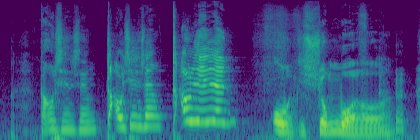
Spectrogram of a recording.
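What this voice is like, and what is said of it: Imitated mainland Chinese accent. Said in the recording (Chinese): “操着大陆的口音，高先生 ... 操着那个晶片儿，高先生高先生高先生这样子”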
